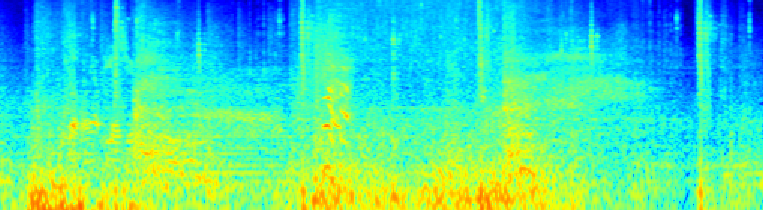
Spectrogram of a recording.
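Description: A dragon roars loudly.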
